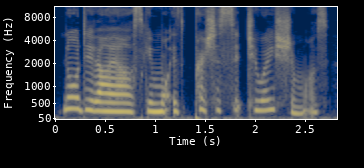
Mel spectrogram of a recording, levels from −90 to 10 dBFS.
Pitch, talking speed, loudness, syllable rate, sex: 270 Hz, 210 wpm, -18 LUFS, 5.2 syllables/s, female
